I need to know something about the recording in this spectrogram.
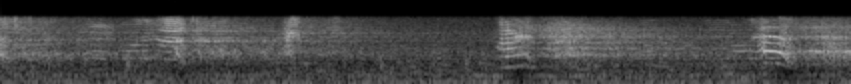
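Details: Captive beluga whales at the Minsk Dolphinarium, their voices likened to crying babies: a few short squealing calls with stacked harmonics and brief broadband bursts over a steady hiss.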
